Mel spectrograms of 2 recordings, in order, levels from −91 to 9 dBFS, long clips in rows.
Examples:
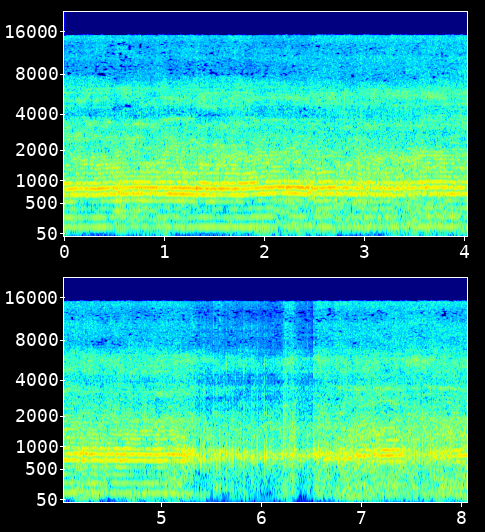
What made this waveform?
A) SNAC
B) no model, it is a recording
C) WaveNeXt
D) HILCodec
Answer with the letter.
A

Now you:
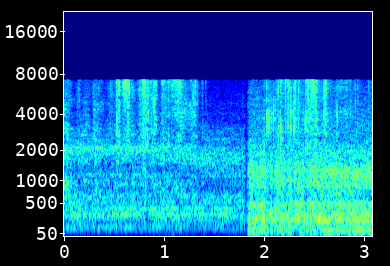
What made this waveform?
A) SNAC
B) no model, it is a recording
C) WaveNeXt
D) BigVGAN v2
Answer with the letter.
B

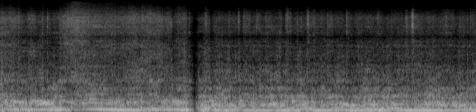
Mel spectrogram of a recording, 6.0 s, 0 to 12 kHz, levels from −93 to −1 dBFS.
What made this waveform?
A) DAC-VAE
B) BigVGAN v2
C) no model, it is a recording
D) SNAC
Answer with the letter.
D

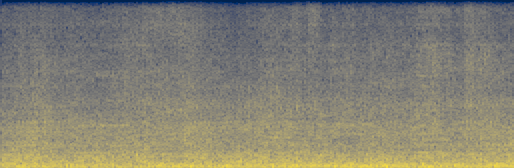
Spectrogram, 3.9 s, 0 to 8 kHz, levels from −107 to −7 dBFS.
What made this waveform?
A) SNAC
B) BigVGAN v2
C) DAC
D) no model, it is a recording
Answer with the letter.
A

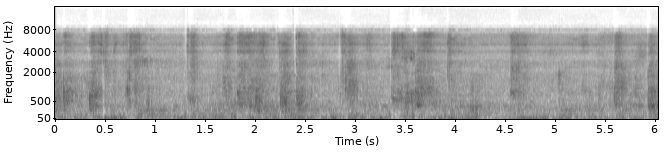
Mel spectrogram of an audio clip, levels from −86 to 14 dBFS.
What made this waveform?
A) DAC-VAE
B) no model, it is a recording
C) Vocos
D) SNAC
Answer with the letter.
D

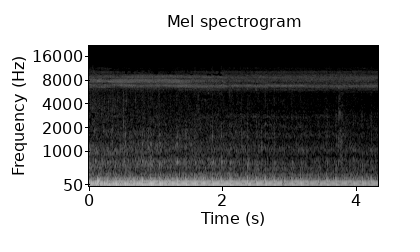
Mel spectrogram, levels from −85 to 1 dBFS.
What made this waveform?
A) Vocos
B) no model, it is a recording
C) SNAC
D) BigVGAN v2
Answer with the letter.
B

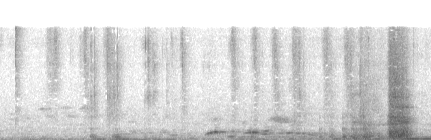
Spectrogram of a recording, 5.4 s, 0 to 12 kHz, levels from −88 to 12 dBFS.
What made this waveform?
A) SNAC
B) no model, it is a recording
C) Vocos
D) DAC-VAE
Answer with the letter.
B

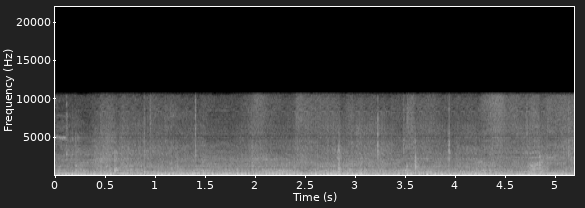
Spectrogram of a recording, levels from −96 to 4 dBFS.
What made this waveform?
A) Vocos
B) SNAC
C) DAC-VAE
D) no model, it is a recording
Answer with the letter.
B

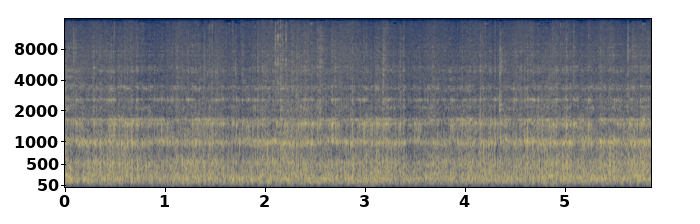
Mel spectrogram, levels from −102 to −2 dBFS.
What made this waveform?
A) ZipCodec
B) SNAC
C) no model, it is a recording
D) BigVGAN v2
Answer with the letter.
C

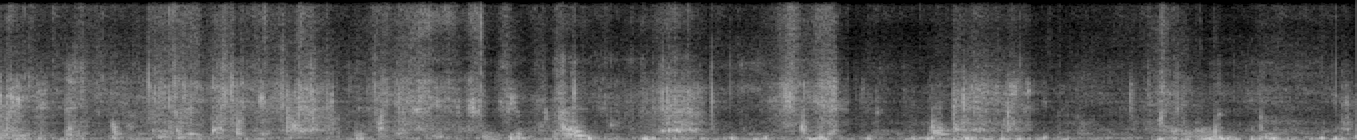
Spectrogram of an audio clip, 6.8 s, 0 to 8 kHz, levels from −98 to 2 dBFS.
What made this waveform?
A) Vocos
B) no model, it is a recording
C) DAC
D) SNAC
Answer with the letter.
D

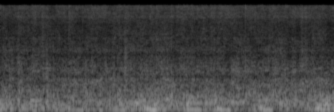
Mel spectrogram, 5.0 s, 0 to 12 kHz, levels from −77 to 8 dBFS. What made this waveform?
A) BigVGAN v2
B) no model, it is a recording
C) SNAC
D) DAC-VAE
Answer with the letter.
C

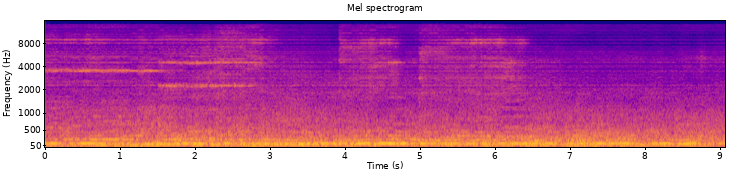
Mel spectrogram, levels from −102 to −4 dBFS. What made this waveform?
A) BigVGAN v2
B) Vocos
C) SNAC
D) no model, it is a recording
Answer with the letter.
C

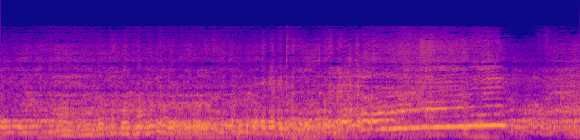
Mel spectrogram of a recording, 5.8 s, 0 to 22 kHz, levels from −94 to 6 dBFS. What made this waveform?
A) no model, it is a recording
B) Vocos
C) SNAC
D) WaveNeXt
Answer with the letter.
C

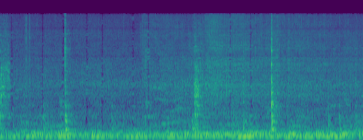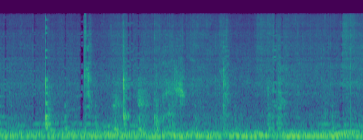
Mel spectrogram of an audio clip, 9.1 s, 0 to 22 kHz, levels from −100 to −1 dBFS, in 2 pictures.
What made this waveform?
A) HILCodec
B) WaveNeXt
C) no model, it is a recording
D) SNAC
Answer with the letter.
C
